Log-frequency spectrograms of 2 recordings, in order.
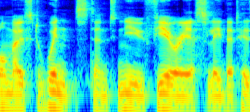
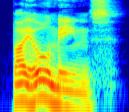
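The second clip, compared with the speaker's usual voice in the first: higher, louder character voice; eager reply to an old colleague; Walker's voice; 4 semitones higher, 6 dB louder, slower than usual. Acted. Walker accepting Millet's gambit eagerly.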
